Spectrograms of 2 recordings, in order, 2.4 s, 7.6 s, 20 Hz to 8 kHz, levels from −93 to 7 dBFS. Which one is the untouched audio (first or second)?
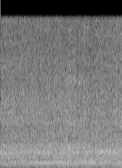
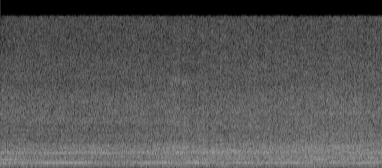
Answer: second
